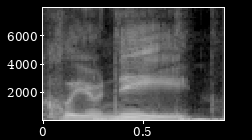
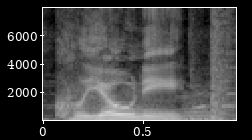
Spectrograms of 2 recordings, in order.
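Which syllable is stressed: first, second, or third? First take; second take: third; second. First: The stress is on the third syllable. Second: The stress is on the second syllable. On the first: "or Cleone on the third syllable, which I highly doubt" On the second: "Cleone on the second syllable"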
